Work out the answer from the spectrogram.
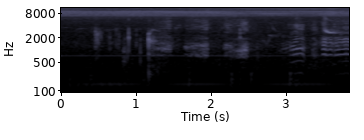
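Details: Egyptian geese flying overhead at sunset on an African safari, 3 December 2016, near a lioness and cubs, give a series of harsh, raspy honks, some rising and some stuttered, over a low steady hum and a faint voice.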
